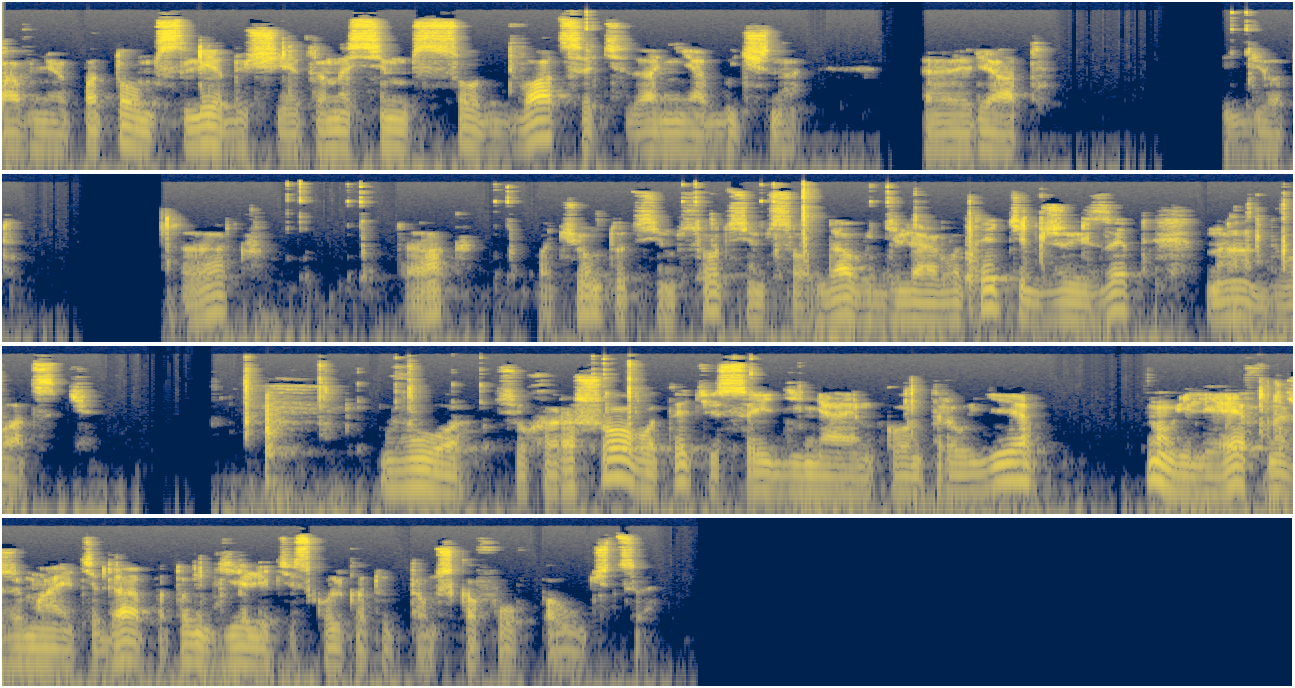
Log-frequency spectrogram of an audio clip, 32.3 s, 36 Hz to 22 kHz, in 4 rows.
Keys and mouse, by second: 1.8 ctrl+r, 9.5 ctrl+r, 11.1 right click, 12.3 shift+right click, 12.8 right click, 13.5 shift+right click, 14.4 g, 18.5 shift+middle click, 19.0 middle click, 19.8 right click, 20.7 shift+right click, 24.0 f, 25.4 ctrl+r.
